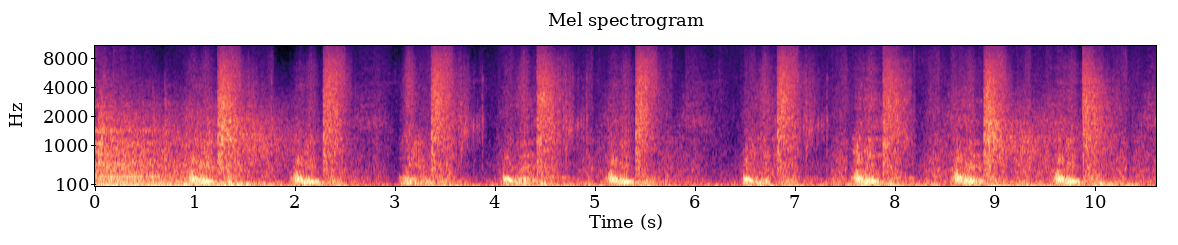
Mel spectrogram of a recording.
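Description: Thumping blows land repeatedly in a game battle.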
